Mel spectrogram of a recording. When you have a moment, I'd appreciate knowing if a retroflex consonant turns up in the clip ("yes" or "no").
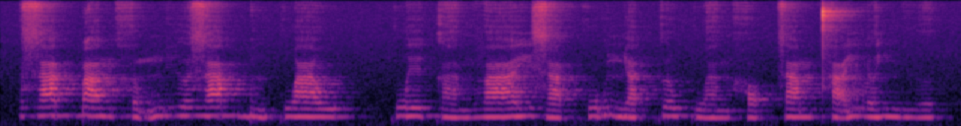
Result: no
